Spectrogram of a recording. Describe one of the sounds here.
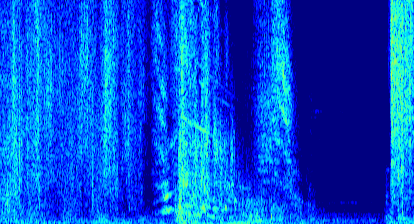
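A magic spell whooshes and crackles.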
